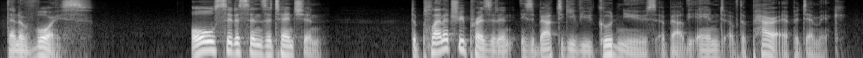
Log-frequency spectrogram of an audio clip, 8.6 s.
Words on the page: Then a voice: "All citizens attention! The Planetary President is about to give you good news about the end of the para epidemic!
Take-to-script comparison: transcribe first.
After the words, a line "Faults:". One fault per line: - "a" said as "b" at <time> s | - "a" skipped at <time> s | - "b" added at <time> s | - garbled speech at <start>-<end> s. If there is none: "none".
Then a voice: "All citizens attention! The Planetary President is about to give you good news about the end of the para epidemic!
Faults:
none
